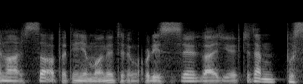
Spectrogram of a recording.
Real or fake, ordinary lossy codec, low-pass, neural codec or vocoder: fake; AAC, 48 kbps; 7.2 kHz; codec, 16 kHz, 0.5 kbps, FunCodec, trained on Chinese and English, 25 frames a second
